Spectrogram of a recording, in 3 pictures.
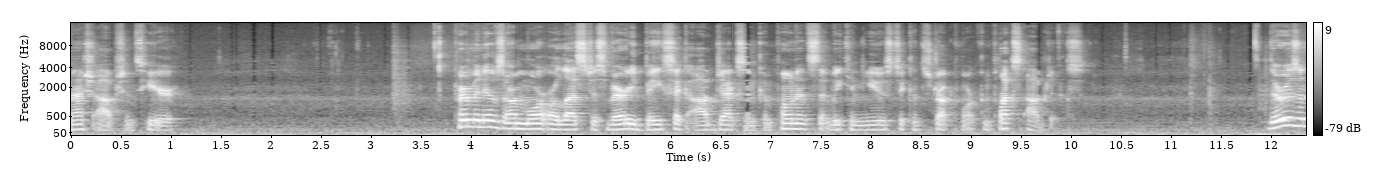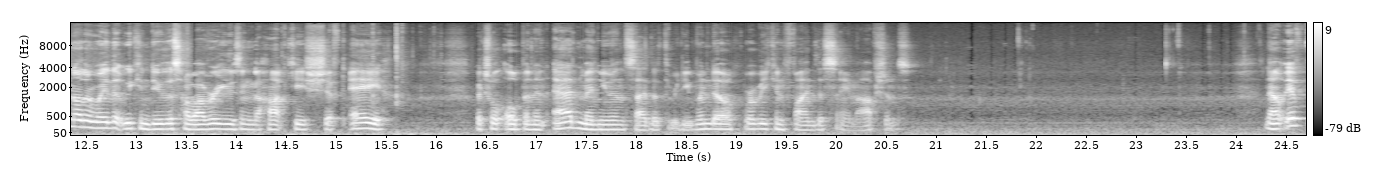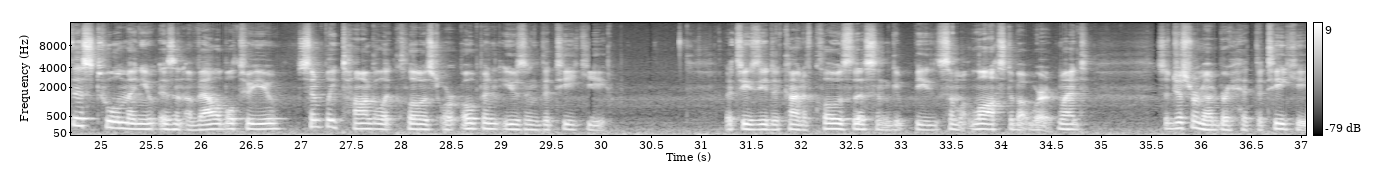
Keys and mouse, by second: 15.1 shift+a, 28.6 t, 30.0 t, 31.5 t, 35.5 t, 36.5-37.0 t.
